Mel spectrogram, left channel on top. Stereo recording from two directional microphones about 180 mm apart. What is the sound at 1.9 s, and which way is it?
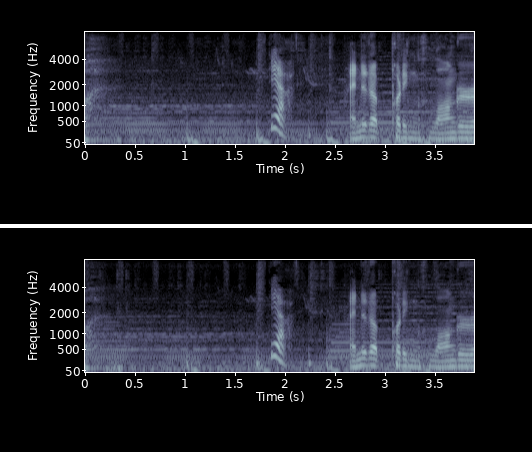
Speech, 30° right (ahead or behind).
